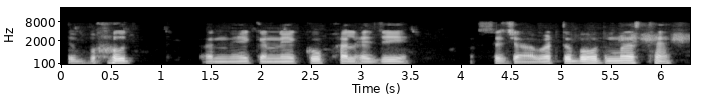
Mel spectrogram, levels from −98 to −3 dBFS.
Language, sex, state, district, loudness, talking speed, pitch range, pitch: Hindi, male, Bihar, Jahanabad, -21 LUFS, 115 wpm, 115-135 Hz, 120 Hz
